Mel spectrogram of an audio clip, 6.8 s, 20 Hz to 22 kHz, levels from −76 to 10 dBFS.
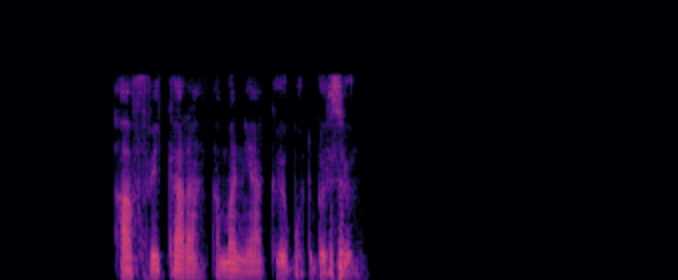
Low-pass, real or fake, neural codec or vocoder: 7.2 kHz; fake; codec, 16 kHz, 4.8 kbps, FACodec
